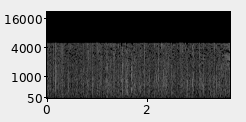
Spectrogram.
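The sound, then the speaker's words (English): Hail pelts a roof in a dense, steady clatter of countless tiny impacts, continuous and fairly loud throughout, with no voices. “Is that hail?”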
